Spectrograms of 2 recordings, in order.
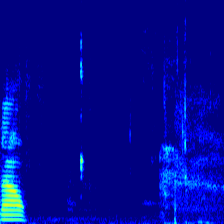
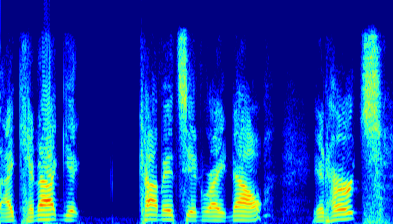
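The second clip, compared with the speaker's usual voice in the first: tearful, pushing the words out louder; emotional; 5 dB louder than usual. Real, not acted. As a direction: overcome while saying goodbye to listeners. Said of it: "I wouldn't get all emotional".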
